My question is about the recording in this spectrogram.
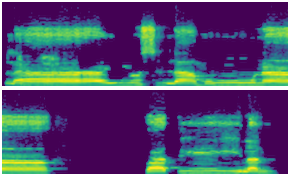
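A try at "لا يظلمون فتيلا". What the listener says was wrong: Panjang pendeknya aja yang salah.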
